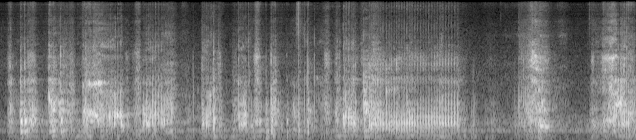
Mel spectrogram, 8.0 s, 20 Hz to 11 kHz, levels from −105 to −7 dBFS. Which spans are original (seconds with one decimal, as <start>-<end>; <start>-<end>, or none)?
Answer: 2.1-2.8; 3.9-7.1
